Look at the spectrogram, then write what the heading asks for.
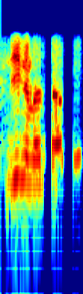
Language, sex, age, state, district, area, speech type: Maithili, male, 18-30, Bihar, Sitamarhi, rural, conversation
